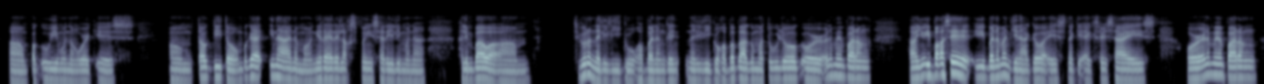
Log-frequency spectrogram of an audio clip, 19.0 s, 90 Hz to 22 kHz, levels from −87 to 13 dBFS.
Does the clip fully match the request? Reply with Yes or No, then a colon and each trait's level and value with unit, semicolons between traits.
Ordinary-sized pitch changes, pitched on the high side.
No: average, 3.3 semitones; low, 125 Hz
